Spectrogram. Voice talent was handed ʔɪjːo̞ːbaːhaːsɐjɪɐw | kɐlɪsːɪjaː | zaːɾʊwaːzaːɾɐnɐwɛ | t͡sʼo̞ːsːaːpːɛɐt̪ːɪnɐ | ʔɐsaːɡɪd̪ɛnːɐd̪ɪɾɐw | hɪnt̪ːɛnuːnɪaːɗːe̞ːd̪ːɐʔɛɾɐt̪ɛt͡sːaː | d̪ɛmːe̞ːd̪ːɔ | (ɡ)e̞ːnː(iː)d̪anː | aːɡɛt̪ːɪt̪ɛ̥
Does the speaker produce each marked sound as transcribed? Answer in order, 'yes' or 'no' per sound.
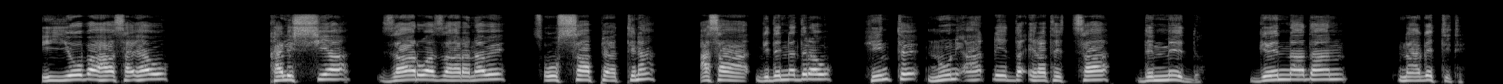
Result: yes, no

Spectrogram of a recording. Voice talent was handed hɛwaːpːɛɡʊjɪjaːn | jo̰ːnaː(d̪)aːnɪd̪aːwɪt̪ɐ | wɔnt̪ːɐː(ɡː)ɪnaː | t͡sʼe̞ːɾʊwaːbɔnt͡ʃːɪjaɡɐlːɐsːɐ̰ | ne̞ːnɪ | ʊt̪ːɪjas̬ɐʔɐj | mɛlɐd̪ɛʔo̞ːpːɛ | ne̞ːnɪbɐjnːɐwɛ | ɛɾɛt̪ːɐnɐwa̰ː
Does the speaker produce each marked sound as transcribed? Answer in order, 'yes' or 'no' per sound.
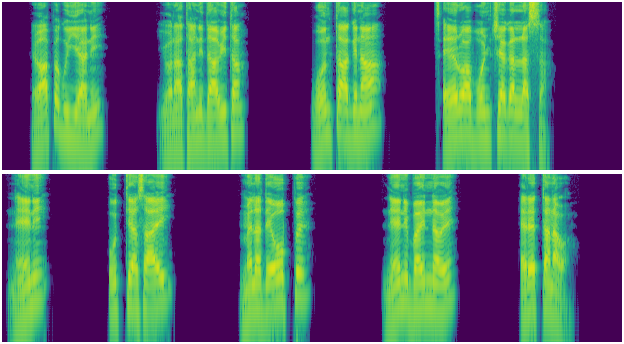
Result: no, no

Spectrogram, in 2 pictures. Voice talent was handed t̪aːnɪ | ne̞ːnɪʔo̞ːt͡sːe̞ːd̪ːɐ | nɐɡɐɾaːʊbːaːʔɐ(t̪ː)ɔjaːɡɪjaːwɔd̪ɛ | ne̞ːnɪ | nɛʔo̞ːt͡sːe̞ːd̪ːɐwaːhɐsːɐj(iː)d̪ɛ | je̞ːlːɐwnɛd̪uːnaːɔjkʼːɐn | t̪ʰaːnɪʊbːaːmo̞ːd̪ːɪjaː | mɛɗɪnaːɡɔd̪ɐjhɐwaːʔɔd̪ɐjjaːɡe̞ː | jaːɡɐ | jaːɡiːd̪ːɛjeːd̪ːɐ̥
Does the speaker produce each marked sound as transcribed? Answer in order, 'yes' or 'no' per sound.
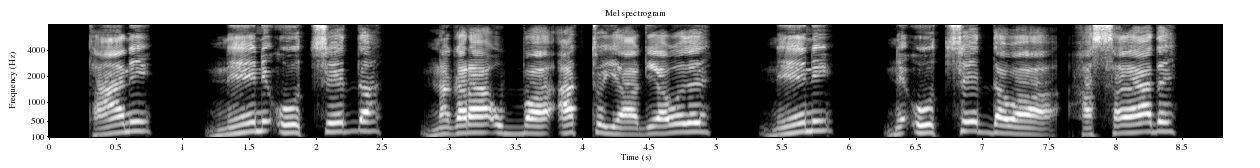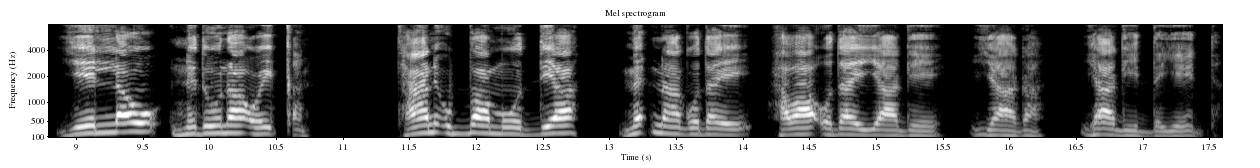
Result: yes, no

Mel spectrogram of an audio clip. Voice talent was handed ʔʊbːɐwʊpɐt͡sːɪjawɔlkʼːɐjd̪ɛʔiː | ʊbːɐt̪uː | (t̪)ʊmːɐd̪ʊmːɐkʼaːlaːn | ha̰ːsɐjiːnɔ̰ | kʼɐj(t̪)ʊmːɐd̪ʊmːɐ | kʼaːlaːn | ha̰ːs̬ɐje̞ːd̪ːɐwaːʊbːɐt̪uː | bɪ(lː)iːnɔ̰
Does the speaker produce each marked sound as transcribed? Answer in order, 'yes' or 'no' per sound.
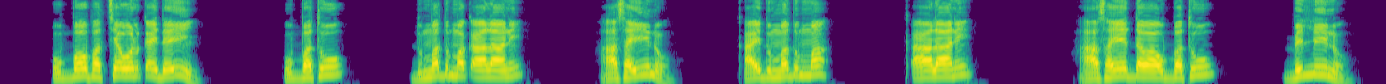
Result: no, no, yes

